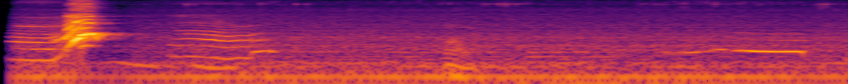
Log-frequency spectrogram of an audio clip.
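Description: Small dog giving one sharp, high yap about half a second in, followed by quieter falling whines and a held whine near the end, in rough play.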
